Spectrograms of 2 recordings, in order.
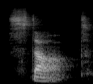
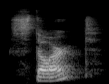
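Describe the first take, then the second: First: The R sound is silent. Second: The R sound is clearly pronounced. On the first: "in British English" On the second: "In American English"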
